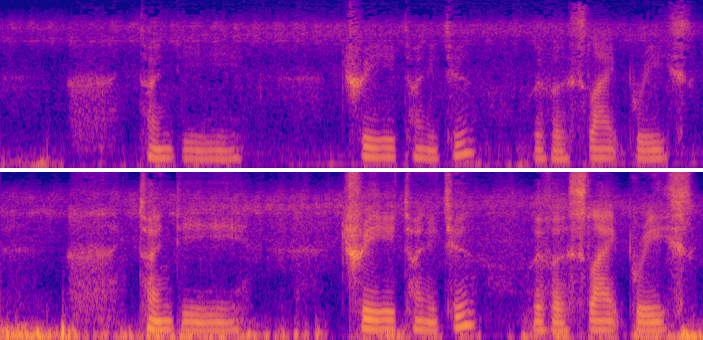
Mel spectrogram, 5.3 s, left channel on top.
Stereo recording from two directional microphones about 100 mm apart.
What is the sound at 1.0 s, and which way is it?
Speech, 35° right (ahead or behind).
